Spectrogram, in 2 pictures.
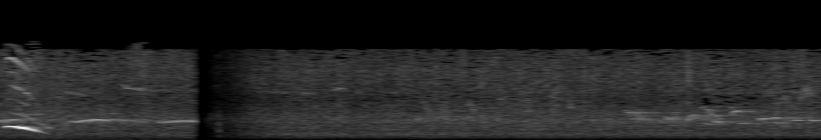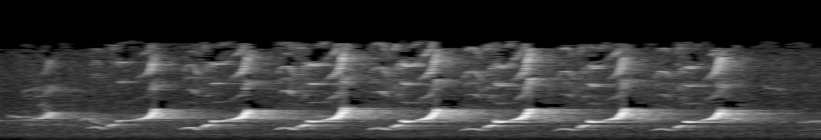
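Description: A bird calls a series of about seven loud, evenly repeated notes, about two a second, in the second half, over a steady outdoor background. A short falling whistle sounds at the very start.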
